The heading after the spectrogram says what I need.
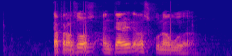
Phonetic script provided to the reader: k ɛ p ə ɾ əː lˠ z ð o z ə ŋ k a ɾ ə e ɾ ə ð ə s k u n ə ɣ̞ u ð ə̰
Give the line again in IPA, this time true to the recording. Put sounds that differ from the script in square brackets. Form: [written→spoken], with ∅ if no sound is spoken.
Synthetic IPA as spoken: k [ɛ→a] p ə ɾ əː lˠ z ð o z ə ŋ k a ɾ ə e ɾ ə ð ə s k u n ə ɣ̞ u ð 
